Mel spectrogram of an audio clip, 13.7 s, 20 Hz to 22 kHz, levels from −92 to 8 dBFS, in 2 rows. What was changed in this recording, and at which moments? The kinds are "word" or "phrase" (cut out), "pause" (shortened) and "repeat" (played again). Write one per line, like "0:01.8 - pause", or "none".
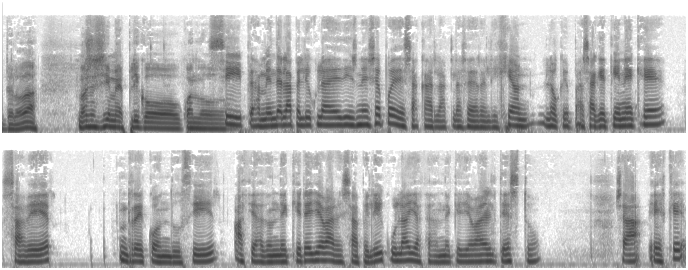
0:02.5 - word
0:09.1 - pause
